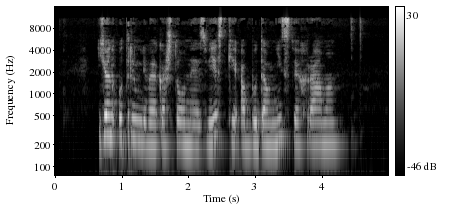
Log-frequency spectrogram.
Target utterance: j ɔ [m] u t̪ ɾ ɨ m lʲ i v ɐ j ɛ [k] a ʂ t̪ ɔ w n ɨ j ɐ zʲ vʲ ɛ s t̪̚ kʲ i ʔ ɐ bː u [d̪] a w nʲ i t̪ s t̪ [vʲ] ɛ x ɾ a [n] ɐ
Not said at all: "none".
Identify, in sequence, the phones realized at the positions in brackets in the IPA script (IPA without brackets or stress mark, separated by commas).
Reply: n, k, d̪, vʲ, m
